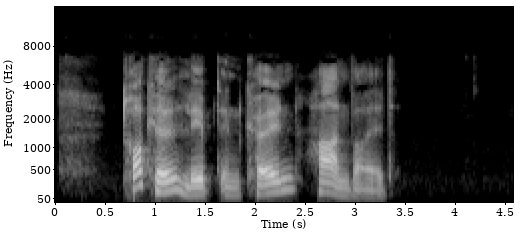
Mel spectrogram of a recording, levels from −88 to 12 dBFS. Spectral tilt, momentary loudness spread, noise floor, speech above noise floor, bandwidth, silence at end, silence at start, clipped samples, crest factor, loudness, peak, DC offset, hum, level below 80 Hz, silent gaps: -6 dB/octave; 15 LU; -79 dBFS; 62 dB; 7 kHz; 1.2 s; 0.15 s; under 0.1%; 18 dB; -18 LUFS; -2 dBFS; under 0.1%; none; -62 dBFS; none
